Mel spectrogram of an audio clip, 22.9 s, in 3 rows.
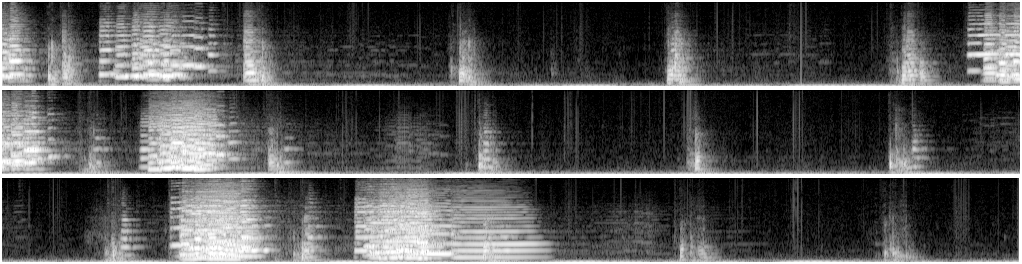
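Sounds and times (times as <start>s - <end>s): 
saxophone orchestra: 0.0s - 2.0s, 6.8s - 9.9s, 16.1s - 19.4s.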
